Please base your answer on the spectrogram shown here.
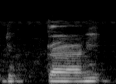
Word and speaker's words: الدكان: Okay, so lam won't be pronounced. Okay, and same is the case with dal. Ila dukkani.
